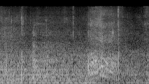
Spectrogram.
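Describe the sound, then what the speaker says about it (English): A zipper on a Joe Rocket Ballistic Revolution textile motorcycle jacket is pulled down in one steady, close rasping run lasting over a second, with no talking. "if you go ahead and zipper this down"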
